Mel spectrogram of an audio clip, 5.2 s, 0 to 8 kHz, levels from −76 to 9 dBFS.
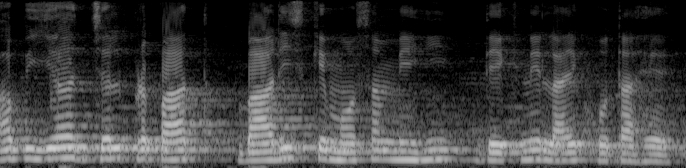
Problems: constant background noise, background conversations at intervals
